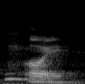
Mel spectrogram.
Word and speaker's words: hoy: Hoy. So the word for today is hoy. Okay. H-O-Y with the H being silent, right? So it's just hoy.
